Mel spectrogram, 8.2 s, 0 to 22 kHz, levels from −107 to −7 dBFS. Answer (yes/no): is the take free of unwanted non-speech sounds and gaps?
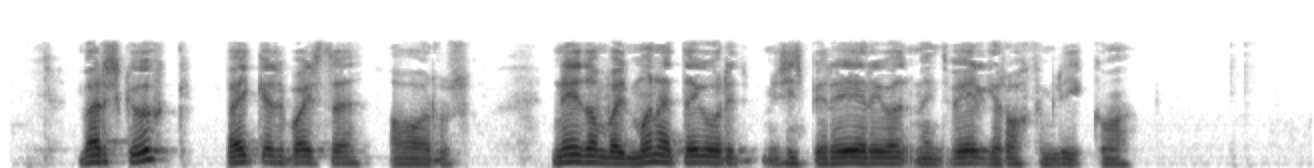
yes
